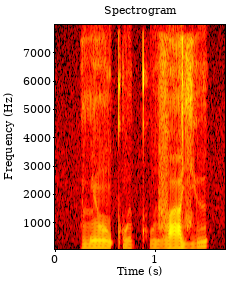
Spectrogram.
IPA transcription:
lʲ õ kʷʼ e kʷʰ i v a zʲ ɨ

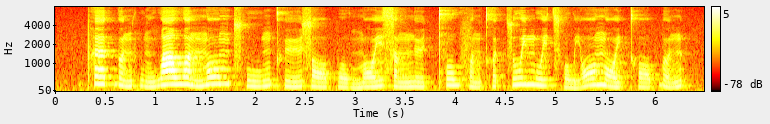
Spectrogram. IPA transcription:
pʰ ɛː˥ k̚ j ɵ˨˥ n kʷ ɐ˨˥ ŋ w aː˥ w ɐ˨˧ n n̪ ɔː˥ m t͡sʰ uː˨˥ ŋ kʰ yː˨˥ s ɔː˨ p o˨˩ w n̪ ɔː˨˥ j s ɐ˨˧ ŋ n̪ yː˨˥ t̚ pʰ o˥ w f ɐ˨˧ n kʰ ɵ˧ t̚ s uː˥ j m uː˧ j t͡sʰ o˨˩ w j ɔː˥ n̪ ɔː˨ j kʰ ɔː˨˥ p̚ ɵ˨˥ n

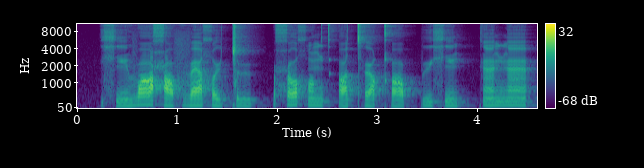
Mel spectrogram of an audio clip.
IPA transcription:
xʲ ẽ˩ v ɑ˥ ħ ɑ˨ f v æ˨ χ y˩ ǀ ʉ˩ | ħ o˦ χ õ˨ ŋ t͡sʼ ɑ˩ tʰ œ˩ qʰ ɑ˩ pː y˨ xʲ ẽ˨ kː æ̃˦ ŋ æ̃˦

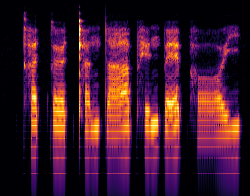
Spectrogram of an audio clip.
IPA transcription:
kʰ ɐ˨˥ t̚ k œː˨ t̚ pʰ ɐ˨˧ ŋ t̪ aː˨˥ pʰ ɪ˨˧ ŋ p ɛː˨˥ p̚ h ɔː˨˥ j

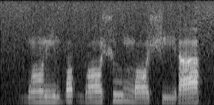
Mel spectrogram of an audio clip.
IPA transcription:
ɡ͡b ɔ̃˧ ɾ ĩ˧ b ɔ˦ ɡ͡b ɔ˧ ʃ u˦ m ɔ˧ ʃ i˨ ɾ a˨˦

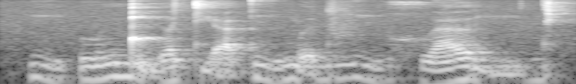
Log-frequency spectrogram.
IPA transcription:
i˧˩˧ ʔ u˩˧ ŋ͡ǃ ḭ˧˩˧ ɐ̯ tʲ a̰˧˩˧ t̪ i˧˩˧ m ə̰˩˧ d v i˧˩˧ xʷ a˩˧ ɐ̯ ɾ ḭ˩˧ d

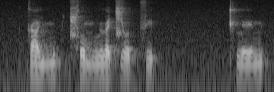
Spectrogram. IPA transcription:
k a˧ j m u˥˩ k̚ t͡ɕʰ o˧ m l ɯ˧ a̯ t͡ɕ ɤː˨˩ t̚ s i˨˩ t̚ | kʰ l e˦˥ n

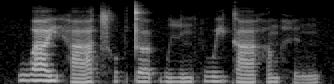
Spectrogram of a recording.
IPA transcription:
w aː˥ j h aː˨˥ t͡sʰ ʊ˧ k̚ t̪ œː˧ k̚ w iː˨˧ n f uː˥ j k aː˧ h ɐ˥ m h ɪ˨˧ ŋ

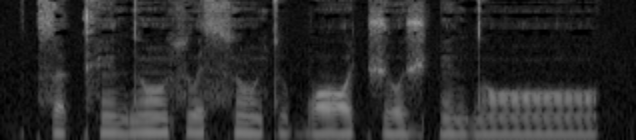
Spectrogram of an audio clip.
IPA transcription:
t͡s ɐ kʰ ẽ d õ sʷ e s õ tʷ ɘ b ɔː t͡ʃ o ʒ ʔ ẽ d ɔ̃ː

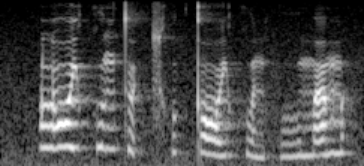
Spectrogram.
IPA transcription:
l ɔː˥ j kʷ ɐ˥ ŋ t̪ ɵ˧ t̚ t͡sʰ ʊ˥ k̚ t̪ ɔː˨˥ j kʷ ɐ˨˩ n f uː˨ m ɐ˥ m

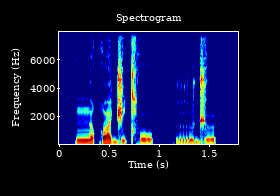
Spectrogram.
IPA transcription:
nː ɨ˧ qʷ a˦˨ d͡ʒ ɘ˧ cʰ o˨ | r u˨ d͡ʒ ɵ˨

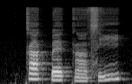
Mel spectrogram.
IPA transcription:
k a˦ k͡p ɛ˧ k ã˨ s i˨˦

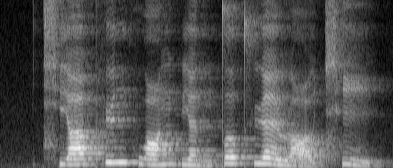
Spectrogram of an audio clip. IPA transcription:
t͡ɕʰ j ä˧˥ pʰ y˥ n f w ɑ˧˥ ŋ p j ɛ̰˨˩ n t̪ ɤ˥ t̪ʰ ɥ ɛ˥˩ ɻ ɑ̰˨˩ ʊ̯ t͡ɕʰ i˥˩

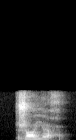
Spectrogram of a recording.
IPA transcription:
ʒ ɒ j ɛ ħ

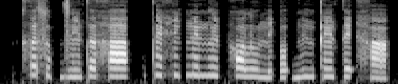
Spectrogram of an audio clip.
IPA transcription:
kʰ ə˦ s u˨ p̚ d͡z ĩ˨˩ t̪ ə˥˧ h a˦ | t̪ ẽ˦ h ĩ˦ k̚ m ẽ˦ m l ĩ˦ p̚ h ɔ˧ l u˨˩ n̪ i˨ ʔ o˨ ʔ b ĩ˥˧ ŋ t̪ ẽ˥˧ t̪ e˦ ʔ h ã˨˩

